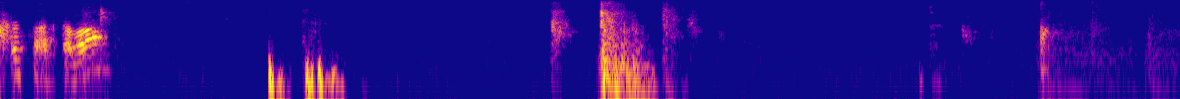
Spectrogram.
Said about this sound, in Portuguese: Fecha a porta, por favor. Fecha.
